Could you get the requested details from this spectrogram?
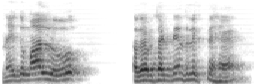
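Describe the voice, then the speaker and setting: High-voiced teacher quizzing his class. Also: highs cut off. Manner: quizzes students with constant questions; drawls out example sentences slowly. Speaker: English teacher. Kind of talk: classroom grammar lesson.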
